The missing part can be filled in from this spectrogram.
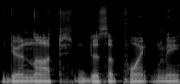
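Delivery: low, slow, deliberate, drawn-out drawl. Imagining an actor hearing Alan Rickman before each take: Alan Rickman voice. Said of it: "got Alan Rickman in, in, in his head saying".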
